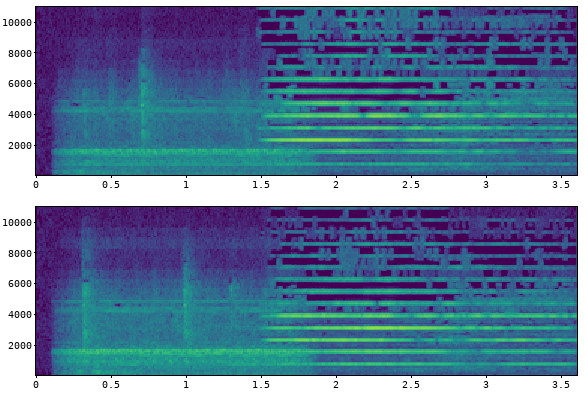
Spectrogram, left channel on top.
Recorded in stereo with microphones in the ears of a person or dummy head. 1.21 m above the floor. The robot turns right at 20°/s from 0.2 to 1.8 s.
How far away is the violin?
About 2 m.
